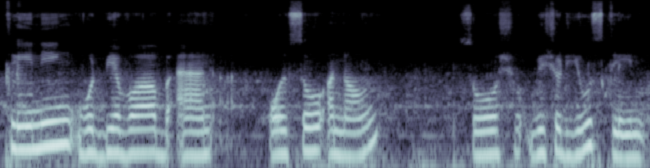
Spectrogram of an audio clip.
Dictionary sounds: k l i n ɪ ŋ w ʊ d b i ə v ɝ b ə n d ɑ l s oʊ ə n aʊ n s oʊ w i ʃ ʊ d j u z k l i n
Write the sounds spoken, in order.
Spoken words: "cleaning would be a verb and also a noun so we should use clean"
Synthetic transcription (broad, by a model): k l i n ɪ ŋ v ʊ d b i ə v ɝ b ə n d ɑ l s oʊ ə n aʊ n s oʊ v i ʃ ʊ d j u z k l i n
